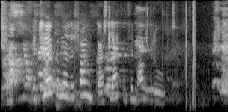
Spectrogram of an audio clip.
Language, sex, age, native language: Icelandic, female, 12, Icelandic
